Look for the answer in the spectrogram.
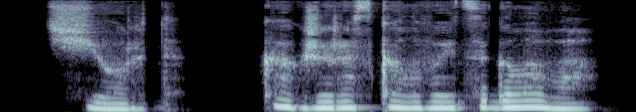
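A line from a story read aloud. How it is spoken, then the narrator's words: Groaning. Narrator (Russian): простонал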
